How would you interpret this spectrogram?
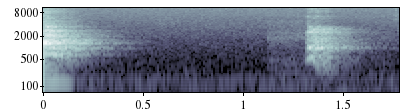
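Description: A dog growls in two short, gruff bursts separated by a second of quiet, each fairly loud, as it looks at a Christmas tree set up in a living room, with no one talking.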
